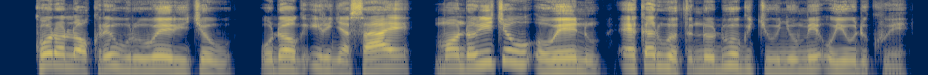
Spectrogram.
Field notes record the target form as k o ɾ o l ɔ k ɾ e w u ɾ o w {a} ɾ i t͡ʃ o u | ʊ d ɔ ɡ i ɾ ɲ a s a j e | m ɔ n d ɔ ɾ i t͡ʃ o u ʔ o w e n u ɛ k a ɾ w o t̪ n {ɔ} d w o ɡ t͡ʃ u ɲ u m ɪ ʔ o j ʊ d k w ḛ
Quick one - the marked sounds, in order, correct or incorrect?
incorrect: e, incorrect: o

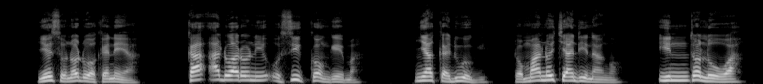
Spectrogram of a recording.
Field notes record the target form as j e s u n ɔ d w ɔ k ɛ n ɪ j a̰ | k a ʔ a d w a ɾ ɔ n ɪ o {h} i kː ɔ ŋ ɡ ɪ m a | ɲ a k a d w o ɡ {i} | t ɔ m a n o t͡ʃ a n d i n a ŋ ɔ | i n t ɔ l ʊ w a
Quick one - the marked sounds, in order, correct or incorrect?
incorrect: s, correct

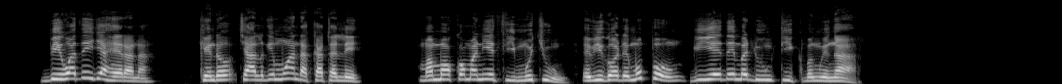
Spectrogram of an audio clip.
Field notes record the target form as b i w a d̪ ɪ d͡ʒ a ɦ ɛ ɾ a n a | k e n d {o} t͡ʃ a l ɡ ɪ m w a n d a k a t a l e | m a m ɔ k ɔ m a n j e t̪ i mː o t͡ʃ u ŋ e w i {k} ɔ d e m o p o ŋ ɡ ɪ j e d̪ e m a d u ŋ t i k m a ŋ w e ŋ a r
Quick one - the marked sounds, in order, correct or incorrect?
correct, incorrect: ɡ

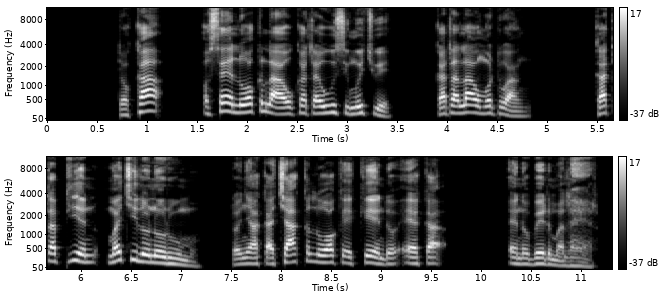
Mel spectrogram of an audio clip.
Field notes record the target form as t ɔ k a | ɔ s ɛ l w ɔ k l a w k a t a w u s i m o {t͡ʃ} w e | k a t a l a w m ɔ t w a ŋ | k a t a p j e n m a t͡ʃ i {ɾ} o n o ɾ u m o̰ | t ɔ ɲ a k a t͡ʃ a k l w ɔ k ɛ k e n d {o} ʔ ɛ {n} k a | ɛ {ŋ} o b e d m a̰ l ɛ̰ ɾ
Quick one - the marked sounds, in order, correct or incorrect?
correct, incorrect: l, correct, incorrect: none, incorrect: n

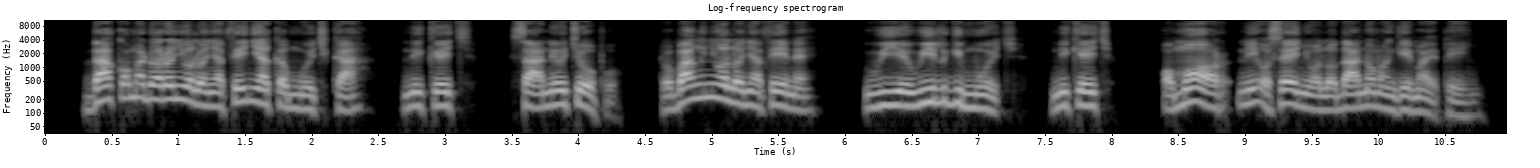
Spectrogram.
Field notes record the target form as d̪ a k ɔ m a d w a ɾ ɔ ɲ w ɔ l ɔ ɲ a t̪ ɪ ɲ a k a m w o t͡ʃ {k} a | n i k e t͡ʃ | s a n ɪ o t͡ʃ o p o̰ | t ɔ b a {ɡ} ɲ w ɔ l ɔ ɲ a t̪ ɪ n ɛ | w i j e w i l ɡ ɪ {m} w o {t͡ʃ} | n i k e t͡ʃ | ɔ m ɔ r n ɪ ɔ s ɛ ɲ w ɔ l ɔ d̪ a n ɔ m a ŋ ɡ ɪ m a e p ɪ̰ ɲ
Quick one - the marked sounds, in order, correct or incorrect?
correct, incorrect: ŋ, correct, correct

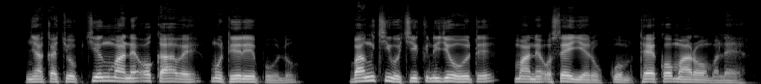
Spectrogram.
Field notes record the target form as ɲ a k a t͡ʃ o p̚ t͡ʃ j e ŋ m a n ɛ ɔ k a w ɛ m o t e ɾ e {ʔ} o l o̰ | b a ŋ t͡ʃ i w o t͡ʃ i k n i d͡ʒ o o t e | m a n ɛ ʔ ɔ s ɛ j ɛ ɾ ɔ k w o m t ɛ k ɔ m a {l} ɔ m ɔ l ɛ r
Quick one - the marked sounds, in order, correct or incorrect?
incorrect: p, incorrect: ɾ

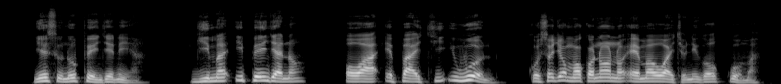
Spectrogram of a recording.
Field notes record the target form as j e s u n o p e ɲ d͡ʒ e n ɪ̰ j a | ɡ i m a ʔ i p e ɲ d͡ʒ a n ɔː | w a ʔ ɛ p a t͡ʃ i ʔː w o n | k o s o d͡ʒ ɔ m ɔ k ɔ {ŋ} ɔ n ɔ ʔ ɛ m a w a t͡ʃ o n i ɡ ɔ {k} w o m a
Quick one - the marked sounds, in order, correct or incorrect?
incorrect: n, correct

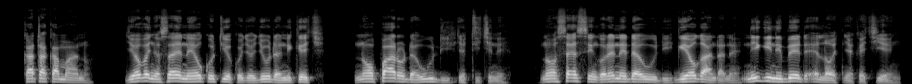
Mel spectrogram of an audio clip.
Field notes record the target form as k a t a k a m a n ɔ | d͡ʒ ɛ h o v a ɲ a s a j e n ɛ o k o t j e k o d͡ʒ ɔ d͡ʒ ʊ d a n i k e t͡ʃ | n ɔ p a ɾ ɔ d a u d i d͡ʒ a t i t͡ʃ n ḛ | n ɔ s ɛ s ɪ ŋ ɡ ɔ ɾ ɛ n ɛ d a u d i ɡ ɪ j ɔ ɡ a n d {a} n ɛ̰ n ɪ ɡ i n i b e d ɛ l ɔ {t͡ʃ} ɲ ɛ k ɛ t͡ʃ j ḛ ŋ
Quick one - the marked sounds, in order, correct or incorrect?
correct, correct

